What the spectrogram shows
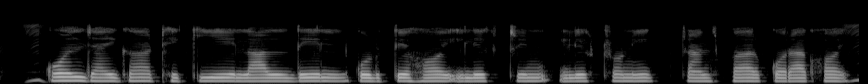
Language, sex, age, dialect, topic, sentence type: Bengali, female, 41-45, Jharkhandi, banking, statement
